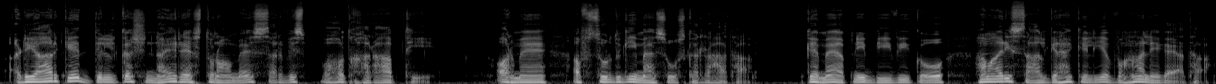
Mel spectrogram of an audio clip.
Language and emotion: Urdu, sad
